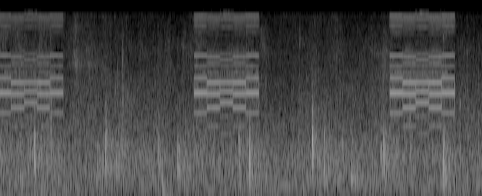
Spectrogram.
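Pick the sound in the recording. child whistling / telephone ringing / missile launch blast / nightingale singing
telephone ringing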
